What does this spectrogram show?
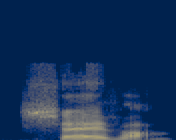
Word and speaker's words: שבע: שבע. שבע. שבע. All right, now say both of them 3 times. שבע, שבתות. Sheva. Sheva. When you put them together, make sure you're accenting the first syllable.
